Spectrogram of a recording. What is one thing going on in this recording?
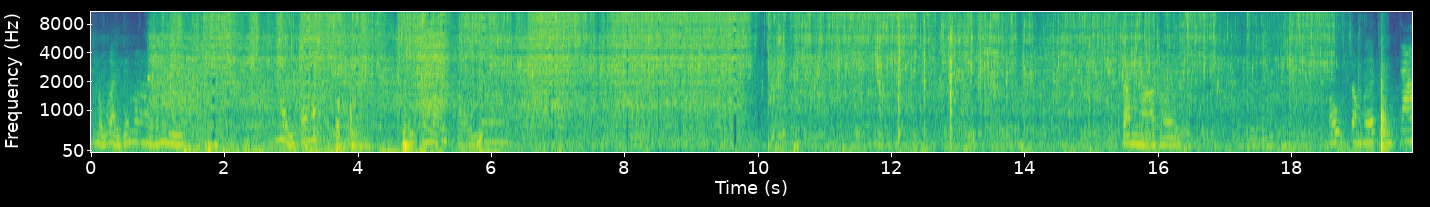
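Tap water pours into a plastic colander of leafy greens in a steel sink.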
